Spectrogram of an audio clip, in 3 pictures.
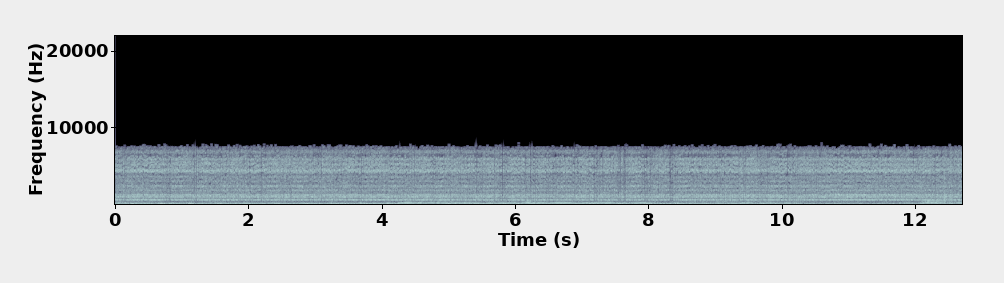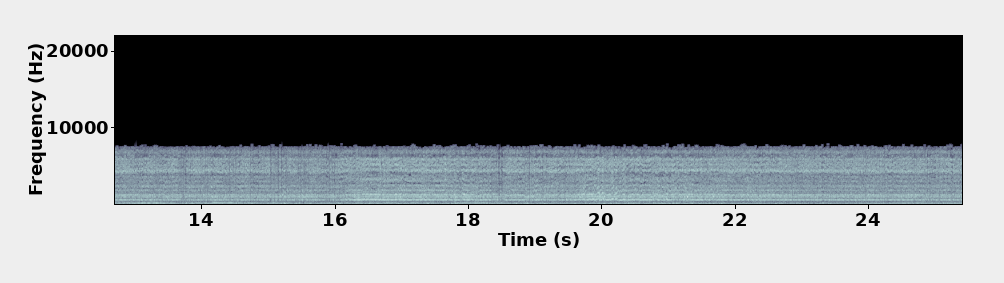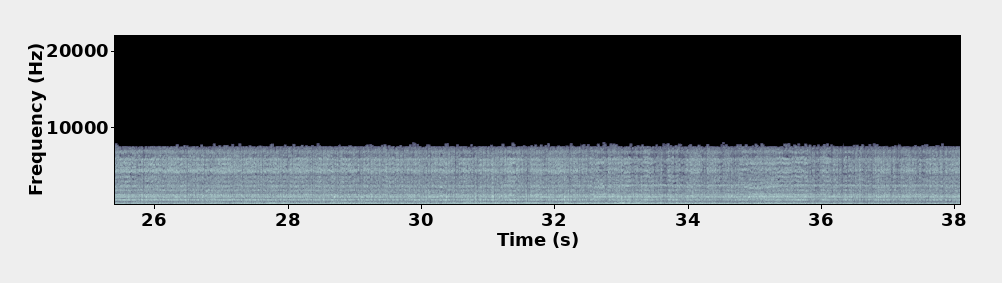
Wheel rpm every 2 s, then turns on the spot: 160, 160, 160, 160, 160, 160, 170, 160, 160, 160, 160, 160, 160, 160, 160, 160, 160, 160, 160.
none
